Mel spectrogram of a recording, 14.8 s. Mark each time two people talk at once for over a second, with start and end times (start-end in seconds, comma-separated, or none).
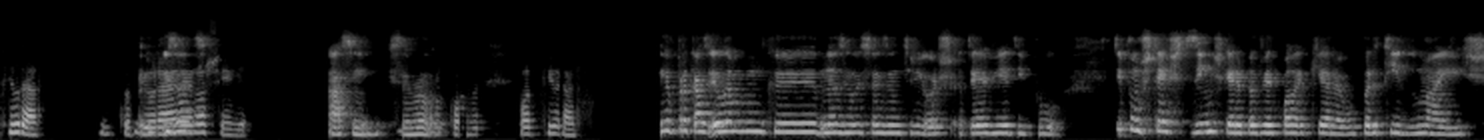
none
